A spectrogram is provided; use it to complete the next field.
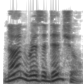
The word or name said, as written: nonresidential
